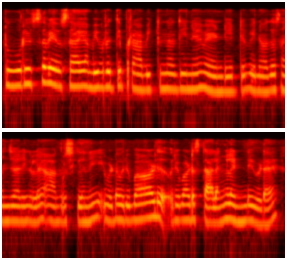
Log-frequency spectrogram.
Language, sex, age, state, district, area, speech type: Malayalam, female, 30-45, Kerala, Wayanad, rural, spontaneous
